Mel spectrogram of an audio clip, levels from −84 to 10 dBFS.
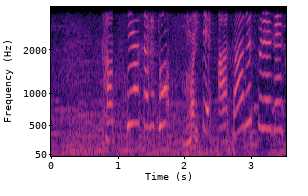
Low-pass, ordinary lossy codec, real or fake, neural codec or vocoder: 3.6 kHz; Opus, 32 kbps; fake; codec, 44.1 kHz, 3.4 kbps, Pupu-Codec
